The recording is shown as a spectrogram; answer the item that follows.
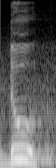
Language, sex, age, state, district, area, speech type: Maithili, male, 18-30, Bihar, Purnia, urban, read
